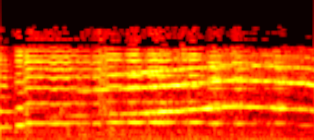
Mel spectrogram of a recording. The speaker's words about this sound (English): How do you like that? I just started playing and already the neighbors got the police here. No, it's a squad car pulling up.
